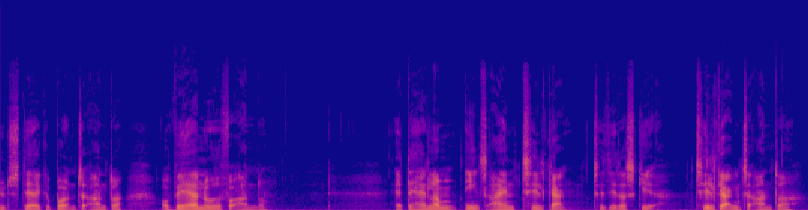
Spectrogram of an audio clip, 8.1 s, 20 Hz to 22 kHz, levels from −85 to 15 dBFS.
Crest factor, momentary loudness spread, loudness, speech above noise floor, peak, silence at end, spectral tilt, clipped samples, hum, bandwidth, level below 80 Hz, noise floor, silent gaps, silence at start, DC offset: 26 dB; 16 LU; -30 LUFS; 30 dB; -4 dBFS; 0.1 s; -4.5 dB/octave; under 0.1%; none; 16 kHz; -56 dBFS; -60 dBFS; none; 0 s; 0.2%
